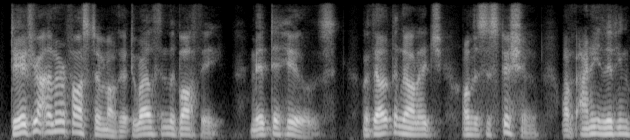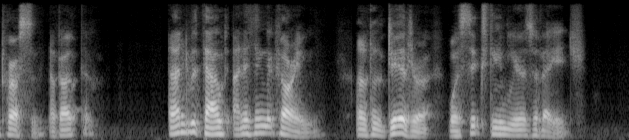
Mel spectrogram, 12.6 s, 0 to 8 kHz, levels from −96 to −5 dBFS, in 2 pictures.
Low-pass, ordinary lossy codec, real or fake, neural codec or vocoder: 7.2 kHz; Opus, 64 kbps; fake; codec, 16 kHz, 1 kbps, FreqCodec, larger model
